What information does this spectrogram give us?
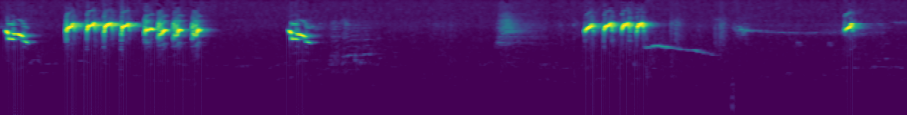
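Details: Oriental magpie-robin song used as a lure to stimulate other birds to sing, recorded in Bekasi. Bursts of rapid, bright chirps come in quick series, separated by pauses, with a clear descending whistle and a thin drawn-out note later.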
